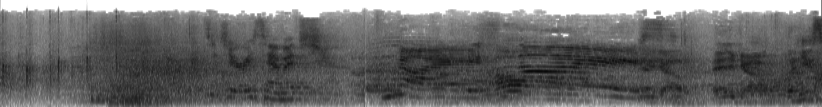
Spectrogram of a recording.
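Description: A woman sings through a loudspeaker.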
